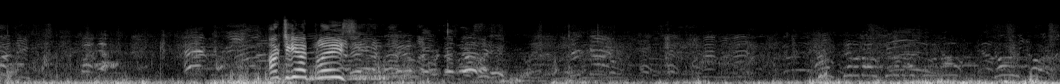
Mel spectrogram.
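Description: Young men shout to each other across an open field, outdoors.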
